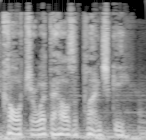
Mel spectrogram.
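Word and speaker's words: pączki: They do different types of punchkis, but yeah, Polish dessert. And you wouldn't know it's pronounced punchki by the way it's spelled.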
